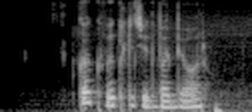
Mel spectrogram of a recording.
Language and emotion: Russian, sad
